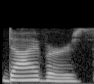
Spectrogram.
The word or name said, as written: divers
